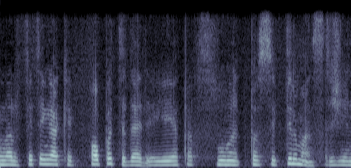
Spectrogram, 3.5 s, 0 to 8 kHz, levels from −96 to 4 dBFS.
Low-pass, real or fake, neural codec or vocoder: 7.2 kHz; fake; codec, 16 kHz in and 24 kHz out, 0.4 kbps, LongCat-Audio-Codec, fine tuned four codebook decoder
